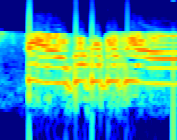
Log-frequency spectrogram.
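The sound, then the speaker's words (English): A voice imitates an air horn: one loud, steady, nasal honk held for about a second and a half, briefly stuttering twice in the middle before carrying on at the same pitch. “That was a good airhorn sound.”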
